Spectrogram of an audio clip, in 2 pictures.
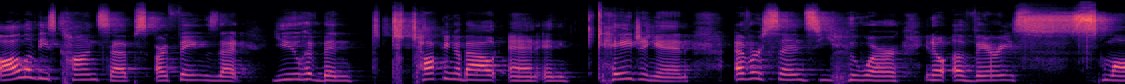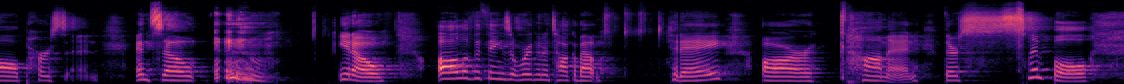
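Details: Real lifelong stuttering in an adult woman, heard during a public talk.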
